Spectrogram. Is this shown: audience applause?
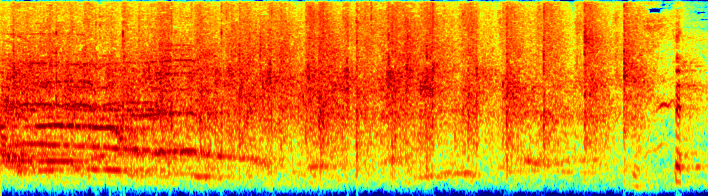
yes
